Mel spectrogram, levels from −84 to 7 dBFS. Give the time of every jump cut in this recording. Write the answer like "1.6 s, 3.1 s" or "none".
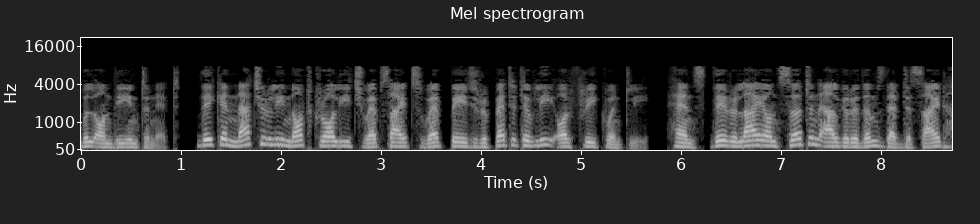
1.0 s, 5.8 s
